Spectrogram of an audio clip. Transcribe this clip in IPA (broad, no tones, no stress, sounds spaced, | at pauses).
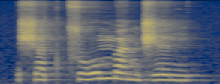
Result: ʃ æ t t͡s o m æ n d͡ʒ e ŋ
